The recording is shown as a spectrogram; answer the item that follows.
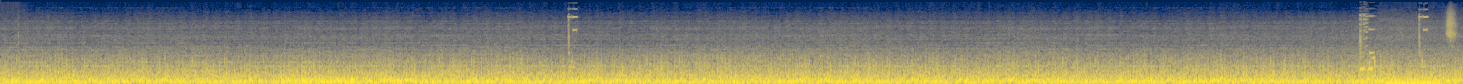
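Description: Small-grid ferry flying in the Space Engineers video game, a steady low engine drone holding evenly throughout with a couple of faint clicks near the end.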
